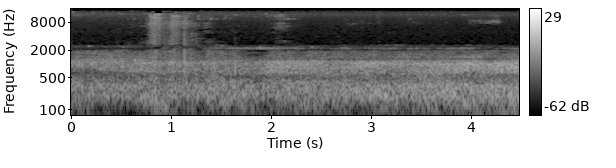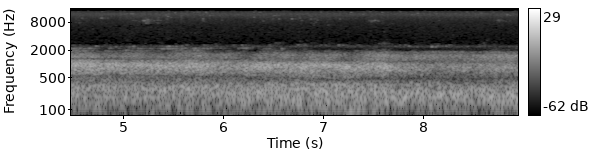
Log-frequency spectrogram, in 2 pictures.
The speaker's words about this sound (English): See it? The planes are flying to me. Yeah, they're going tonight.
